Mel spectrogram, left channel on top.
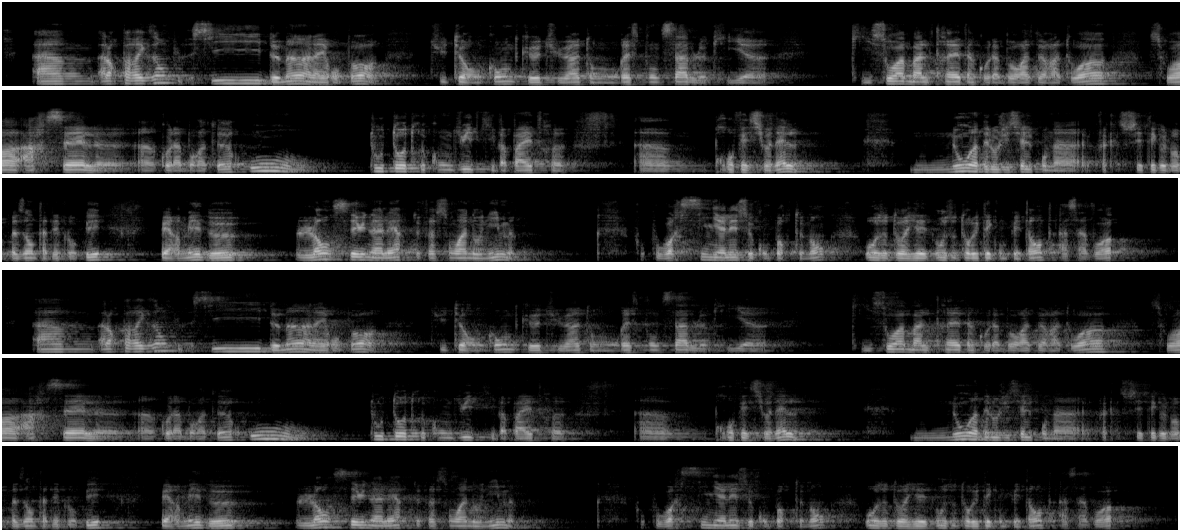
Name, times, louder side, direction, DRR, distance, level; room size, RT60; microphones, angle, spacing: voice 1, 0.0-4.0 4.3-8.0 8.5-14.8 15.5-19.7 20.4-25.9 26.5-28.7 29.5-29.8 30.1-34.7, left 3 dB, 70° left, 3 dB, 1.1 m, -28 dB
25.0 x 22.0 x 7.4 m, 1.2 s
head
